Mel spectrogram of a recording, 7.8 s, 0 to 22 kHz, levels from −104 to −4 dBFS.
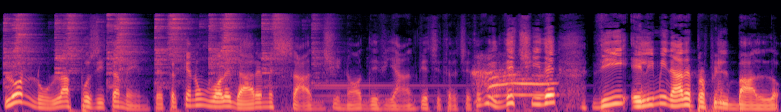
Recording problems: household noises; noticeable; throughout; 15 dB below the speech

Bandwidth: 14 kHz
